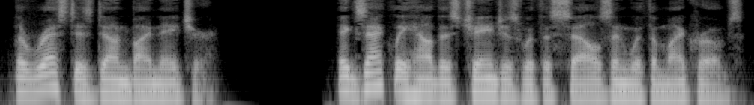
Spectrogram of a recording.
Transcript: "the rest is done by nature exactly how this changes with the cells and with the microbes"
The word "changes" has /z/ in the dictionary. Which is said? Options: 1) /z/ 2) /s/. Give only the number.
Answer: 1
